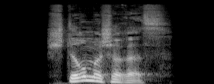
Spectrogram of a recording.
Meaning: strong/mixed nominative/accusative neuter singular comparative degree of stürmisch
- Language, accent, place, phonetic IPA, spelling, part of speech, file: German, Germany, Berlin, [ˈʃtʏʁmɪʃəʁəs], stürmischeres, adjective, De-stürmischeres.ogg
